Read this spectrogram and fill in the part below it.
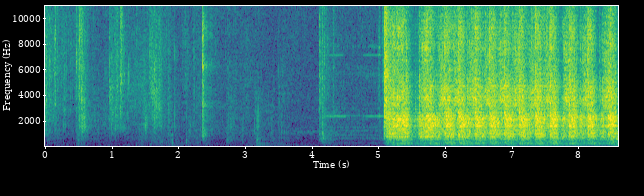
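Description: Cummins diesel engine cranked with a jump pack: quiet scattered clicks and shuffling steps first, then an abrupt catch into a loud, rough, rhythmic idle that continues steadily to the end.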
